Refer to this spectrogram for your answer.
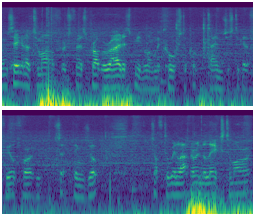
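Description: A man talking at a very fast pace over clear background music. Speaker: bike owner reviewing his new e-bike. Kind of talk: casual vlog chat. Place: garden.

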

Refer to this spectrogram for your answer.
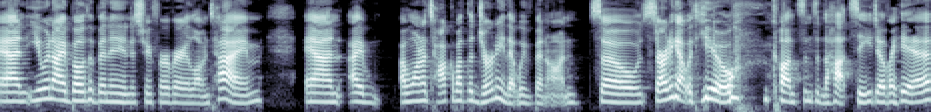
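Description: An American accent with ordinary pitch variation, a fairly quick pace and a quiet background. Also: woman. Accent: Californian, noticed by Southerners. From California. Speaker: salon owner and business coach. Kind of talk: casual chat. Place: home room. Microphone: studio mic.

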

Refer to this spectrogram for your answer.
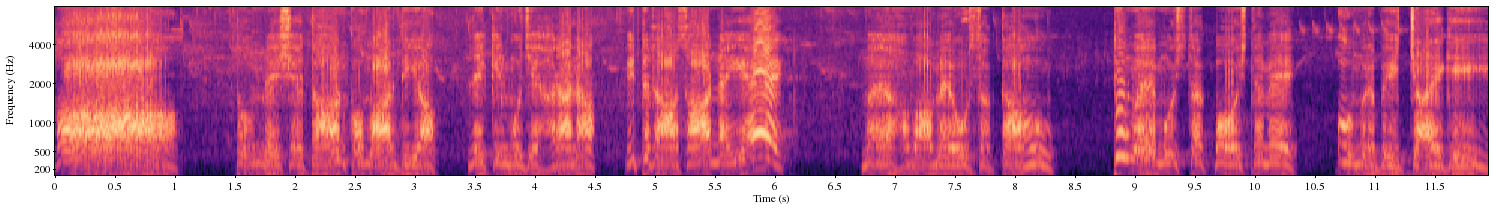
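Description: Putting on a character voice, a man speaks at a fairly slow pace with an extremely high pitch. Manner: arrogant, then disbelieving.

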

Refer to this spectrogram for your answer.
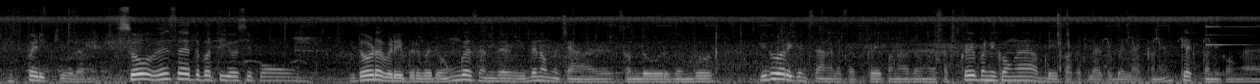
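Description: A man with a fairly high pitch and lively intonation, amid noticeable background noise. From Tamil Nadu, Vembur village. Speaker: farming YouTuber. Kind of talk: scripted intro and outro.

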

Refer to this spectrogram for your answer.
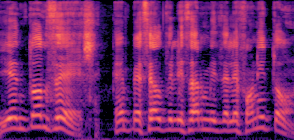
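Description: A man with a Madrid accent speaks fairly slowly at a high pitch with ordinary pitch variation. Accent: central Spain Spanish (Madrid area). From Spain, town south of Madrid. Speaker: street photography youtuber. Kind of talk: casual tutorial monologue. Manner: animated.

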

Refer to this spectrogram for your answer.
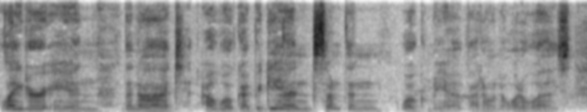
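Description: A woman speaks at a fairly slow pace in an ordinary speaking voice. Her pitch is fairly low, and her intonation stays fairly even. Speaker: vlogger. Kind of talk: casual vlog storytelling. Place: home room. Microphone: phone near.

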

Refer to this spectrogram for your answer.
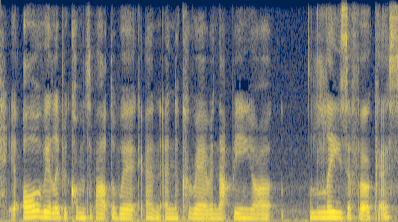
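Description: A woman with a British accent speaks at a fairly low pitch in a monotone, flat intonation. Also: moderate pace. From UK. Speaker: health and mindset coach. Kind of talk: solo podcast monologue.

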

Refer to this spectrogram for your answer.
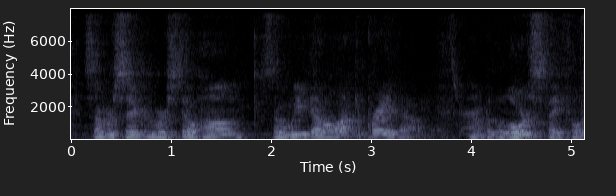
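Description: There is light background noise and audible room echo. A man speaks at a moderate pace. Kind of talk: church announcements and exhortation. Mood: earnest, concerned. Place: church.

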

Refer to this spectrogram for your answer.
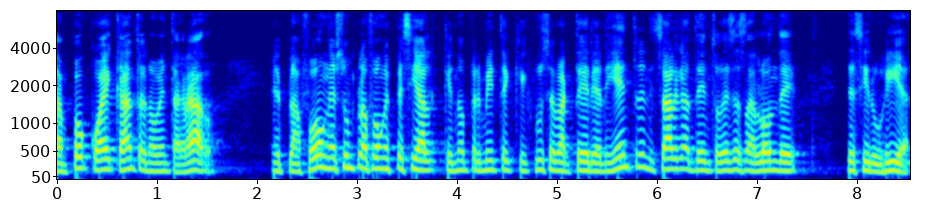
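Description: This voice moves at a moderate pace with fairly even intonation. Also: man. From Dominican Republic, Santiago de los Caballeros; Dominican Republic. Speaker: government engineering official; interviewee. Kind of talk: interview. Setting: radio studio. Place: studio. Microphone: lapel.

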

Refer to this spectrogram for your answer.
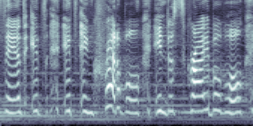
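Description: A woman speaks fairly slowly in a raised, projected voice. Clear music plays behind her. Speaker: spoken word poet. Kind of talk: spoken word poetry performance. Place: stage.

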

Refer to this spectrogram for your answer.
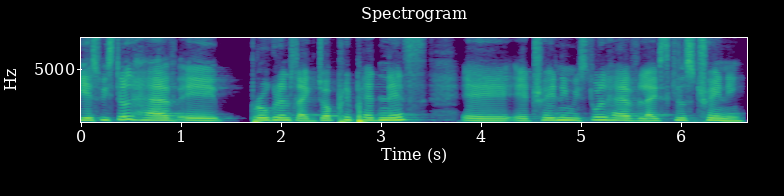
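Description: A woman with a dark, mellow tone and a fairly high voice speaks at a fairly slow pace. Her intonation stays fairly even against a quiet background. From Northern Cape, South Africa (Kuruman); Northern Cape, South Africa. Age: 30s. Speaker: job interview candidate; interview candidate. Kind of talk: formal interview answers. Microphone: podium.

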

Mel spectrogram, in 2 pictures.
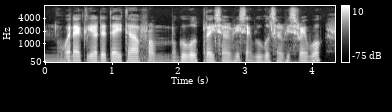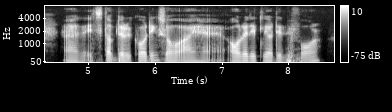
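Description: A man with a non-native accent, fairly low in pitch, at a moderate pace and in a monotone with flat intonation. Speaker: mobile game tutorial maker. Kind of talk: screen-recorded tutorial narration. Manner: hesitant, many fillers.

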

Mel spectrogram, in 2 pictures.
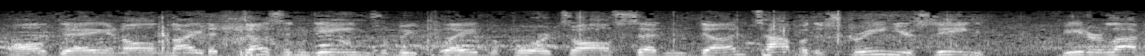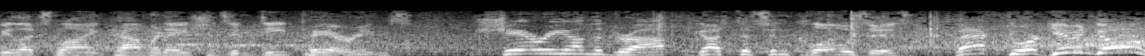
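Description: Excited and fairly quick, a man speaks at a high pitch with ordinary pitch variation. Noticeable background noise runs underneath. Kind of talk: live sports commentary. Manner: rapid-fire, clipped play-by-play that erupts into excited goal calls; animated.

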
